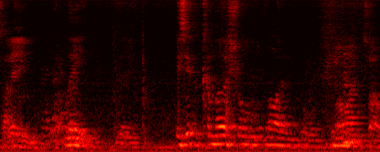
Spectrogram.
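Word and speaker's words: lien: follow that up with a commercial, is it Lean or Lions? I don't know how you pronounce that. Lean. Is it a commercial lion? Oh, Lean, sorry.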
